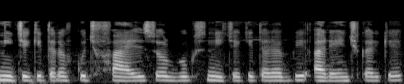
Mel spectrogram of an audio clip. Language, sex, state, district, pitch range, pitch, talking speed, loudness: Hindi, female, Himachal Pradesh, Shimla, 180-195 Hz, 180 Hz, 190 wpm, -19 LUFS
